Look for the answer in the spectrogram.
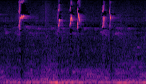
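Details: Kolibri ninja sunbird singing for caged-bird training: a few isolated, piercing high chirps and paired sharp notes separated by short pauses, over a low background hum.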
